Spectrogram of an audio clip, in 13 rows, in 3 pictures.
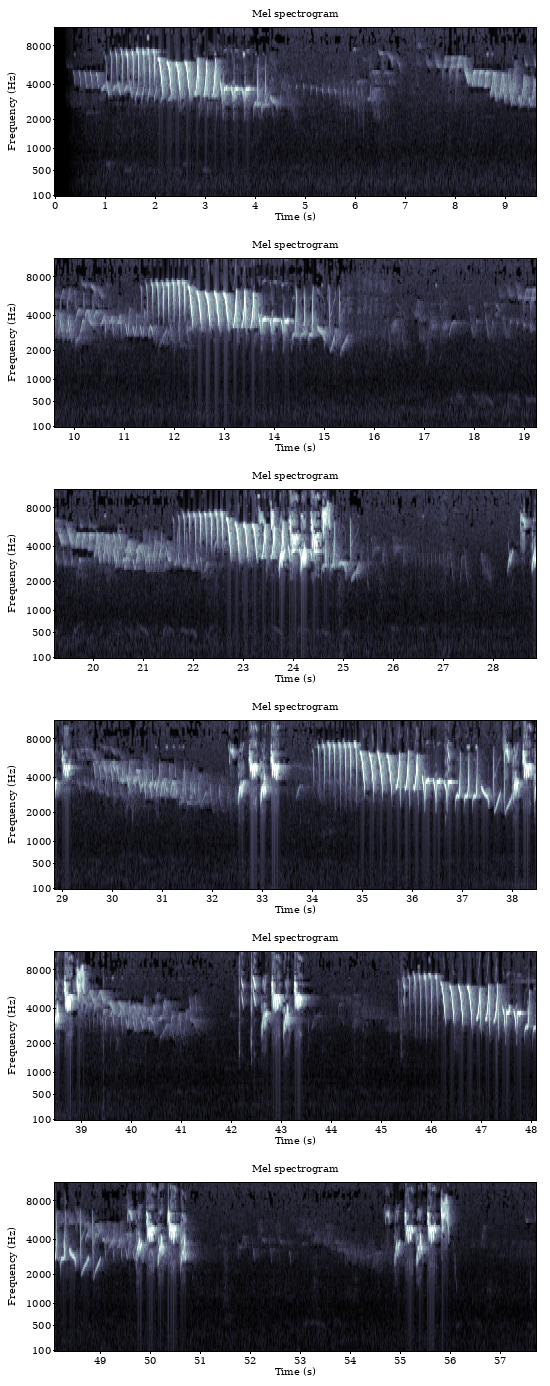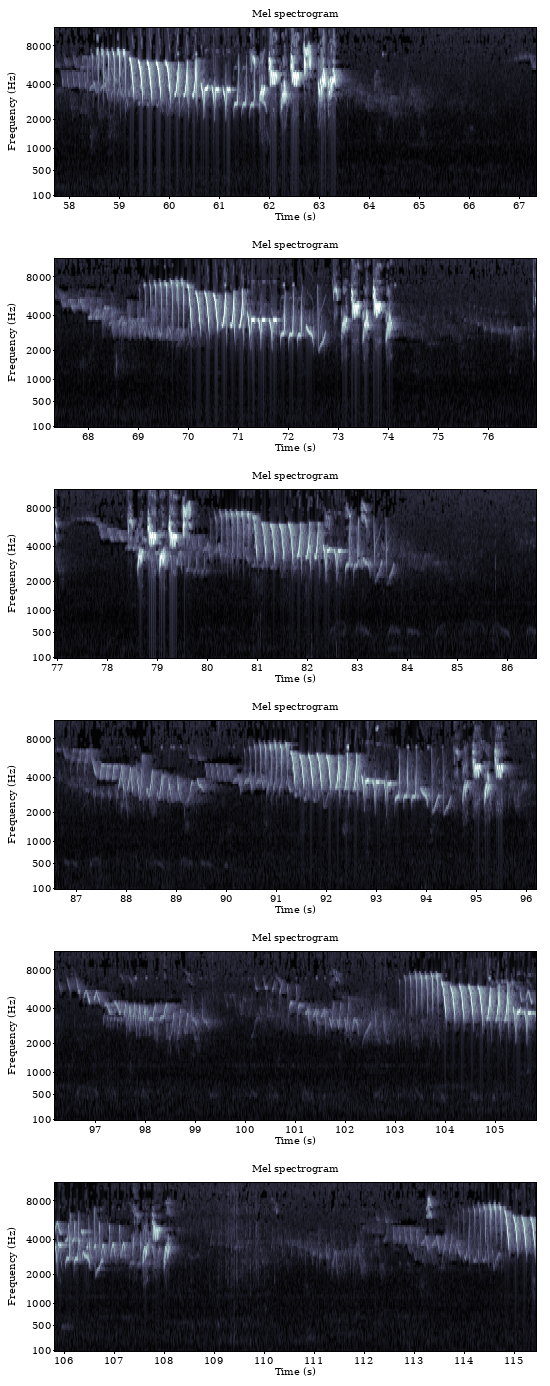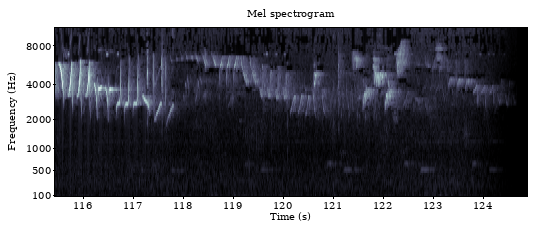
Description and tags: Linnunlaulu, lintuja metsässä / Birdsong, birds in the forest, calm
Metsä, kesä, pikkulinnut laulavat, etualalla pajulintu ja kirjosieppo, rauhallinen.
Paikka/Place: Suomi / Finland / Lohjansaari
Aika/Date: 30.06.1998
Birds, Field-Recording, Finland, Finnish-Broadcasting-Company, Linnut, Luonto, Nature, Soundfx, Summer, Suomi, Tehosteet, Yle, Yleisradio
